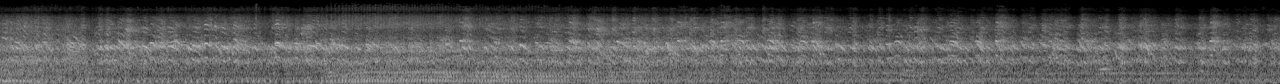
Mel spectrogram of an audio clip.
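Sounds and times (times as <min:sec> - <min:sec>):
common starling flock chattering in trees: 0:00.0 - 0:12.8.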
